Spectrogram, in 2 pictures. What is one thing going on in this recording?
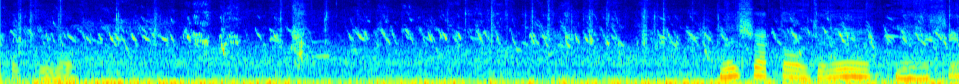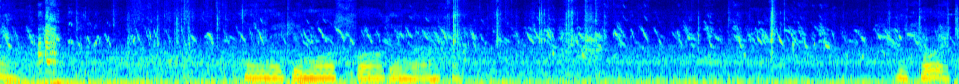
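Young chickens peck at corn on the ground.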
